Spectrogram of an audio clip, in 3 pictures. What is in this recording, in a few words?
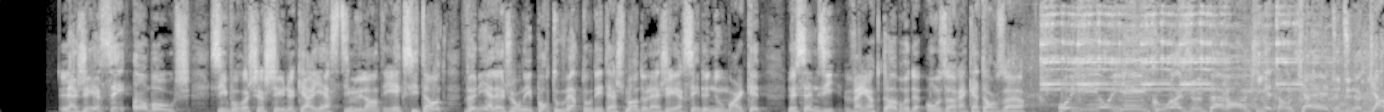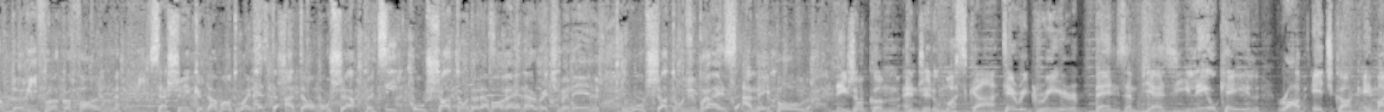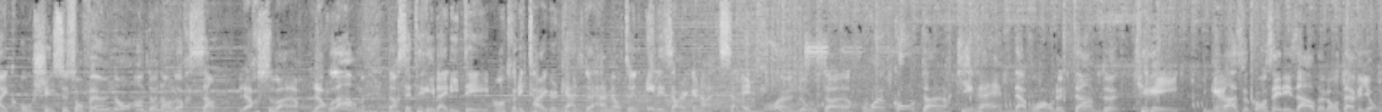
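M, French, Canadian, male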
